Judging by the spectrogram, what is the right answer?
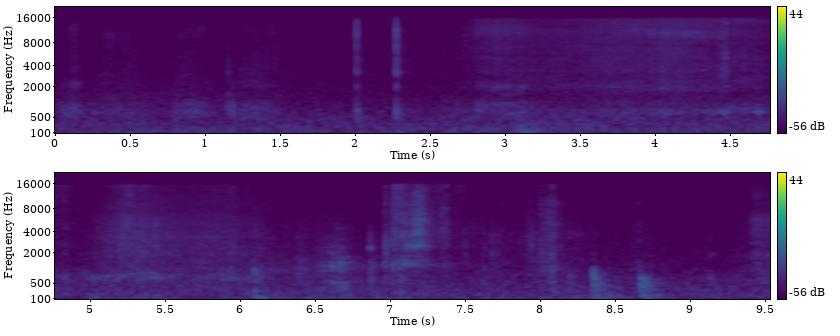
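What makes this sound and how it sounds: Long natural nails and fingertips tap and scratch the glossy softcover of a large, thin, solid paper practice workbook lying on a wooden table, making quiet, bright scratchy rubbing with a few sharp clicks. Midway the book is lifted and flipped over, adding some page and cover handling noise, with no voice heard.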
